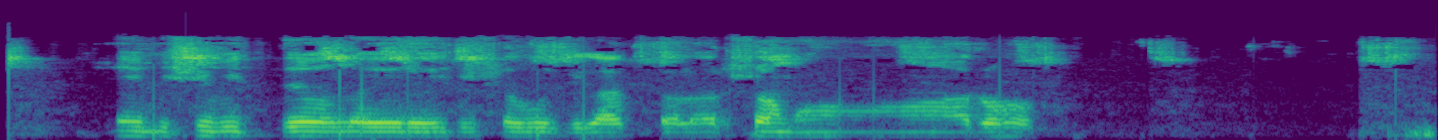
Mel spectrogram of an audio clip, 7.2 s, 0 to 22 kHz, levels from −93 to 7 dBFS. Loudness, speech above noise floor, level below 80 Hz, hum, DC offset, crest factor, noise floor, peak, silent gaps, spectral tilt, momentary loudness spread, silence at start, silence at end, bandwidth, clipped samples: -16 LUFS; 43 dB; -60 dBFS; none; under 0.1%; 18 dB; -60 dBFS; 0 dBFS; none; -2 dB/octave; 16 LU; 0.05 s; 0 s; 7.8 kHz; under 0.1%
